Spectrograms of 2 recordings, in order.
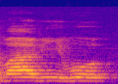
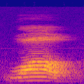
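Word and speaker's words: واو: இது வந்து வா வி உவ்வு அதுக்கு பயன்படுத்துறது. சொல்லி காட்டுங்க. இது வந்து வா உதடுகள் ஓரத்துல சேர்ந்திருக்கும். நடுவுல ஓபனா இருக்கும். வாவ் வாவ் வாய் பாருங்க. வாவ் அதுக்கப்புறம் வந்து ஹாஹா ஹா என்ற ஒரு எழுத்து இருக்கு.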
